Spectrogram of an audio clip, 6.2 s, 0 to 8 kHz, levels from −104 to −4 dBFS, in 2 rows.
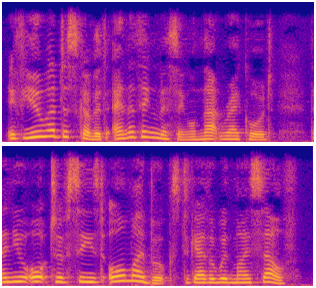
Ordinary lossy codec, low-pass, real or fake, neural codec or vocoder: Opus, 64 kbps; 7.2 kHz; fake; codec, 16 kHz in and 24 kHz out, 1 kbps, XY-Tokenizer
